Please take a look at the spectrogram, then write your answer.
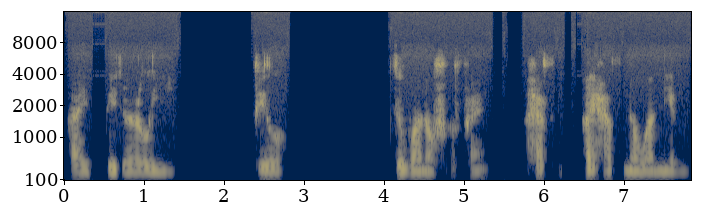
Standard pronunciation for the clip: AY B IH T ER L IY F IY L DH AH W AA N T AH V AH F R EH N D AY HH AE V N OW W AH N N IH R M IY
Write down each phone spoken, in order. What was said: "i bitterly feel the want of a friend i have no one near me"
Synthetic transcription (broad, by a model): AY B IH T ER L IY F IY L DH AH W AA N AH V AH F R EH N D AY HH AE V N OW W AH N N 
